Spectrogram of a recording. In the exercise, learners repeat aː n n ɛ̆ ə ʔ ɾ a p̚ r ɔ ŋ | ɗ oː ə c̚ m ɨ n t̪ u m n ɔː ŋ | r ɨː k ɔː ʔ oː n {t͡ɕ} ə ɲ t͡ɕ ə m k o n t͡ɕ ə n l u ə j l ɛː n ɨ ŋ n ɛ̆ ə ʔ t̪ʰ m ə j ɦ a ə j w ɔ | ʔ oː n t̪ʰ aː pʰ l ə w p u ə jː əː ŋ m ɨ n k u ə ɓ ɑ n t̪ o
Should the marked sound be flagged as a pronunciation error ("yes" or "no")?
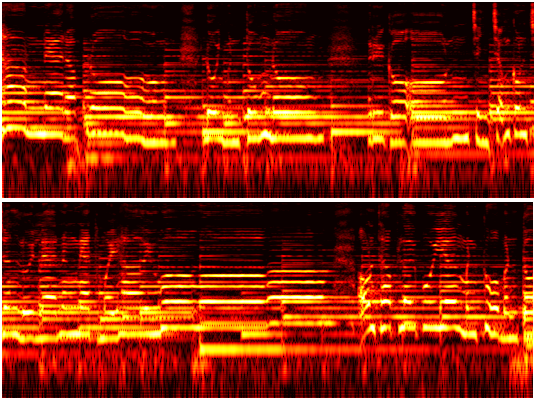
no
